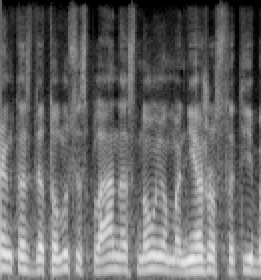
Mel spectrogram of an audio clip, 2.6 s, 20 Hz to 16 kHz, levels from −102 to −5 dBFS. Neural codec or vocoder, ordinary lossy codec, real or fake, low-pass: codec, 44.1 kHz, 7.8 kbps, DAC; Opus, 64 kbps; fake; 14.4 kHz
